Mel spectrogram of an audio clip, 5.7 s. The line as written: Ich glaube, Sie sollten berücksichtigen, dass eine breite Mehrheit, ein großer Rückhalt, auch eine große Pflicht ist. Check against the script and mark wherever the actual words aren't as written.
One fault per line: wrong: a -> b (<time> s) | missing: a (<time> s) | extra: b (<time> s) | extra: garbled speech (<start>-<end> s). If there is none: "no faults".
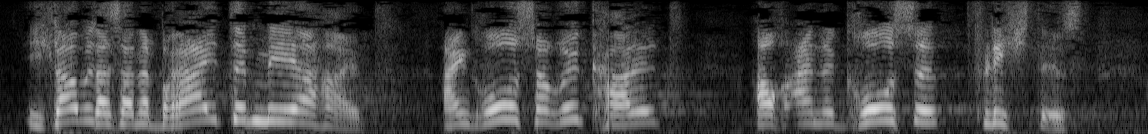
missing: Sie sollten berücksichtigen (0.5 s)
